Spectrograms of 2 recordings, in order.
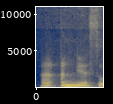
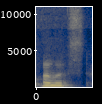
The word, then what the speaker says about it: Agnes: And he refers to her as my daughter, Agnes, or it would have been pronounced close to the French, Agnès or Annis.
